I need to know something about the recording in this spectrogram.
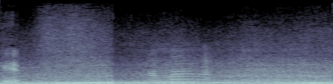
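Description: Steady low drone of a motor vehicle engine running nearby, with a brief hiss about half a second in.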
